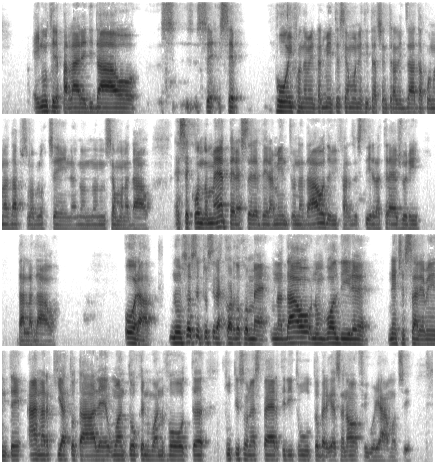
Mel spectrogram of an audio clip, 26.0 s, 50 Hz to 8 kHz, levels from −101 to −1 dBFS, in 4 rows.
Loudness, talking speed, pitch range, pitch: -22 LUFS, 155 wpm, 105-125 Hz, 115 Hz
